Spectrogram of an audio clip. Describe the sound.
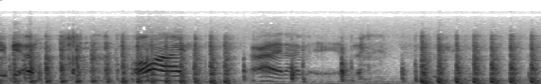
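Knocking on a locked door: many quick, evenly spaced raps continue almost throughout. Brief voices break in midway.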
